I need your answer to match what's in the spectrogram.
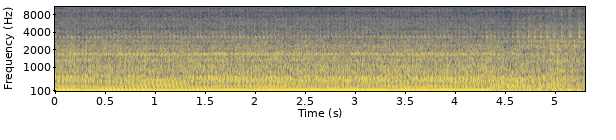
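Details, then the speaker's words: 2003 Polaris 330 Magnum ATV after an engine swap: the single thumps steadily only with the throttle barely held, then sags and dies when released. The throttle-housing kill micro switch is suspected; won't idle without throttle. "It sounds good, but it only idle if I hold my thumb barely on that. Hold my thumb barely on the throttle."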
